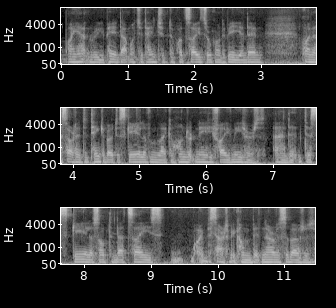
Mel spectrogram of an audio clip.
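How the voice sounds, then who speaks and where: An Irish man in an interview whose voice has been disguised by lowering its pitch. He answers haltingly, with many fillers and restarts. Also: flat delivery, mellow, rough recording. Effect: voice disguised, pitched down very low. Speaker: anonymous farmer interviewee.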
